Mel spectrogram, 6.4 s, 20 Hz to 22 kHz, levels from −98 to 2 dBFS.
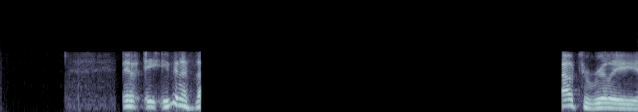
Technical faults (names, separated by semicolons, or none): audio dropout to silence; AMR rate drop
